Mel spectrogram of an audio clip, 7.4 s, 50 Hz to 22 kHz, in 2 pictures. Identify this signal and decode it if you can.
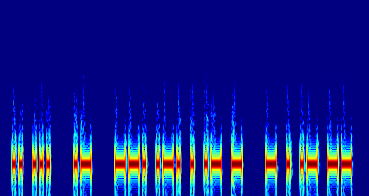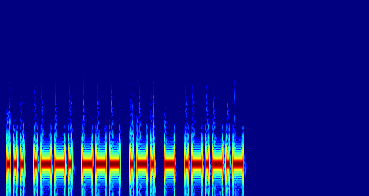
Morse code, heard as a keyed tone, about 36 wpm, 700 Hz. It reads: IS A GREAT TEAM SPORT.
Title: Sentences from Top 1600 Words 35wpm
